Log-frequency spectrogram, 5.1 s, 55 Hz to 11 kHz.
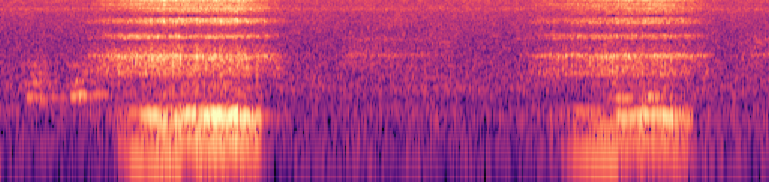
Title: Snoring 101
